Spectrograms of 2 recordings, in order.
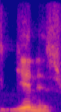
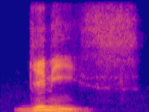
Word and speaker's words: Guineas: I always love trying to pronounce that because, when here, it's Guinness, right? But I don't know. How do they pronounce it? Guineas.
